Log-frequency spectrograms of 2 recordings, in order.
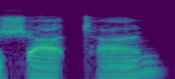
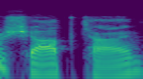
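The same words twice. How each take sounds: First: "shot time" with a t sound where the p belongs; slurred "shot time". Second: "shop time" with a clear p; corrected "shop time". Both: Shown as a demonstration. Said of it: "Shot time or shop time for those of you who can speak".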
